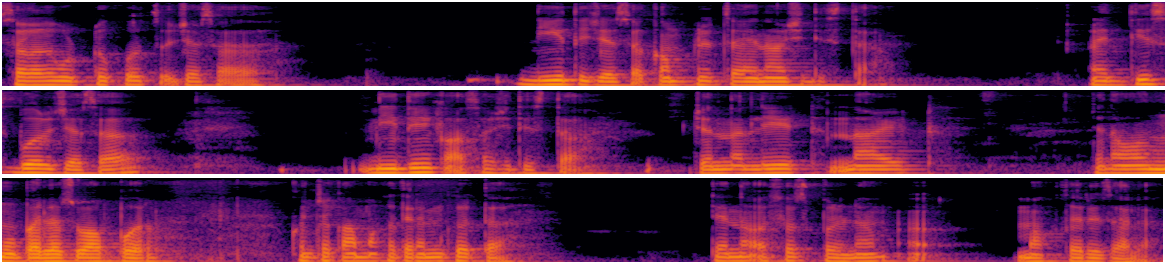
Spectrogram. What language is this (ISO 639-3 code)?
kok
